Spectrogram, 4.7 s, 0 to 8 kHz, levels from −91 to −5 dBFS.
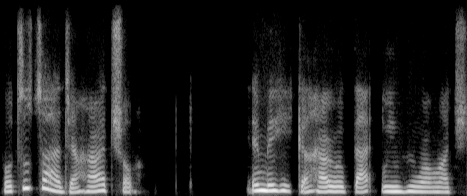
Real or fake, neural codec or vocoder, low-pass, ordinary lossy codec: fake; codec, 16 kHz, 1 kbps, FunCodec, trained on LibriTTS, 50 frames a second; 7.2 kHz; Opus, 24 kbps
